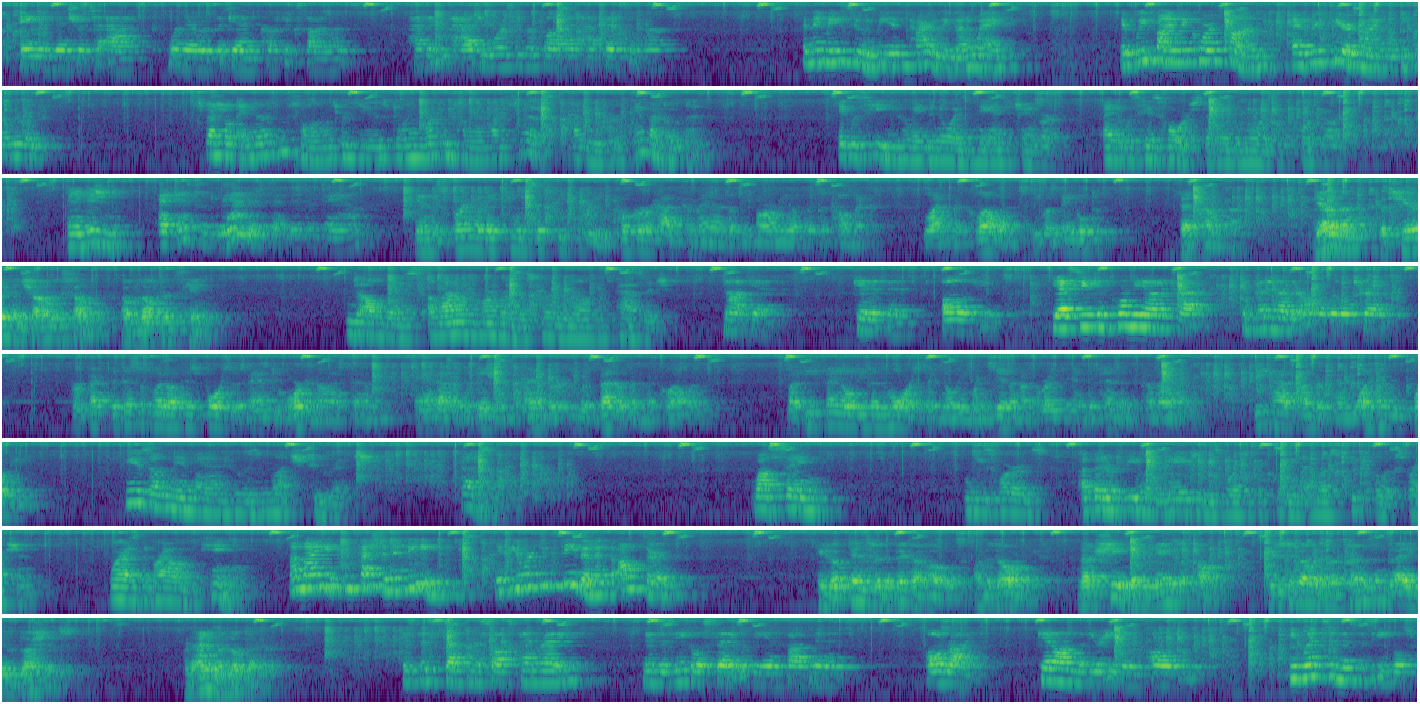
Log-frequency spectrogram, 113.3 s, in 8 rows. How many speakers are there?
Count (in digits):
7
